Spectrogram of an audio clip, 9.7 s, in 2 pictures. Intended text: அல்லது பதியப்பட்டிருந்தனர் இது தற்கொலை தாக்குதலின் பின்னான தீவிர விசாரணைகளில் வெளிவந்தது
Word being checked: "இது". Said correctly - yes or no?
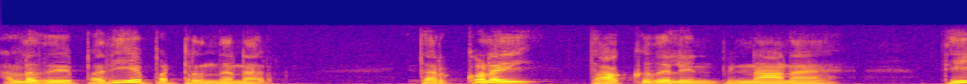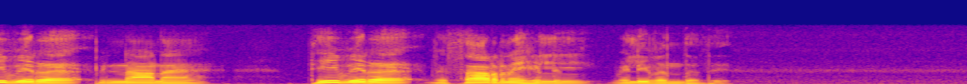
no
